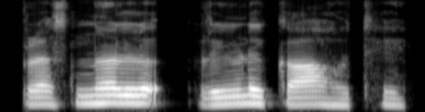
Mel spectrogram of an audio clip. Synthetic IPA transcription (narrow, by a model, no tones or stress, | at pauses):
pɾəsnəl | ɾĩːɽ̃kaːɦot̪ʰeː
